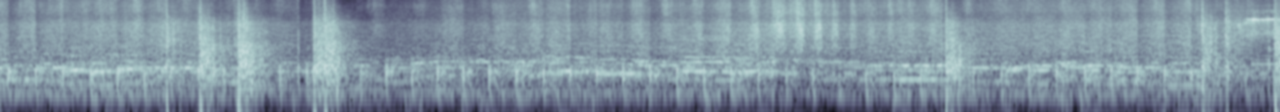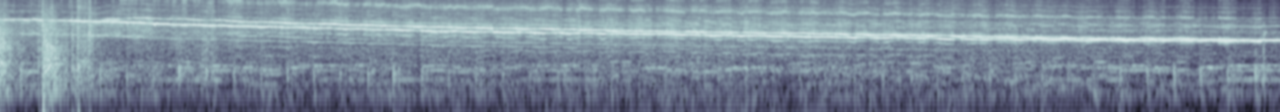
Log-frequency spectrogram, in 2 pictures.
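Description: Castillo fireworks tower going off: sharp bangs and crackles a few seconds in, again around twelve seconds and about sixteen seconds in, with music underneath. From about sixteen seconds in, a loud whistle with a slowly falling pitch takes over and lasts to the end.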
